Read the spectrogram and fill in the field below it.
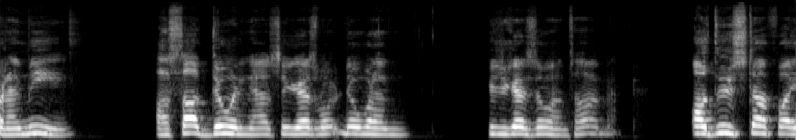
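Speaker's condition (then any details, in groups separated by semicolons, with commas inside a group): Cerebral palsy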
